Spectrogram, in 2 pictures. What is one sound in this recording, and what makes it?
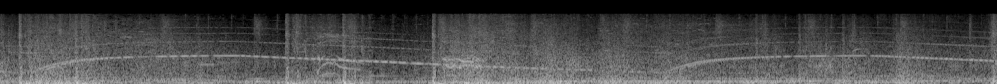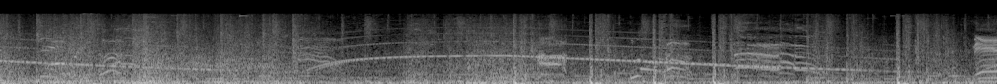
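Cars crash and bang against each other.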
